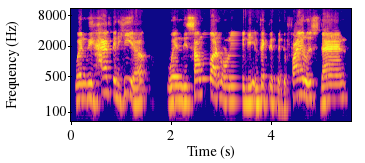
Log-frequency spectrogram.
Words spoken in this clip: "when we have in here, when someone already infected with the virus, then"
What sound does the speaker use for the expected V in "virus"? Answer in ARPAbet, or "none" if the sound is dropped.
F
